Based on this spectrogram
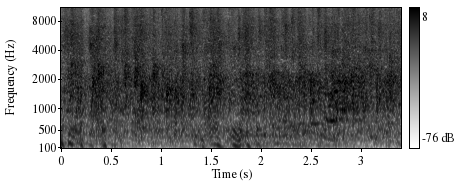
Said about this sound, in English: She earned her BA in economics here at UC Davis. You can applaud that.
